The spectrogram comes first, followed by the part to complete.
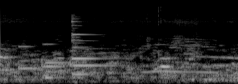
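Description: Javanese gamelan metallophones and gongs ringing out sparsely as the piece winds down, with one sharp struck note about two-thirds of a second in.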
